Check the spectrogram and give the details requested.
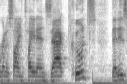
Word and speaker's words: Kuntz: With the extra roster spot, we're going to sign tight end Zach Kuntz.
